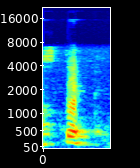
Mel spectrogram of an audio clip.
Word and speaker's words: steak: Words ending with B, K and Q also have the final letter pronounced. Le club, un steak, sac.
